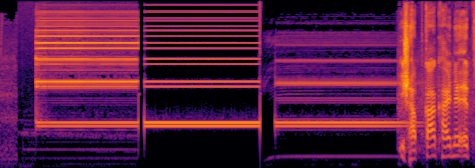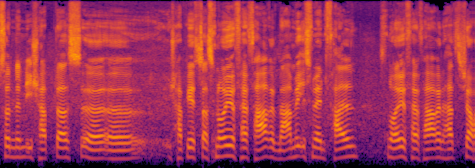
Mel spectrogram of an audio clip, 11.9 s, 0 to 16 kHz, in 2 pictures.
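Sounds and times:
mobile phone emergency test alert tone in Rhineland-Palatinate Germany: 0.5s - 5.3s
speech: 5.0s - 11.8s.

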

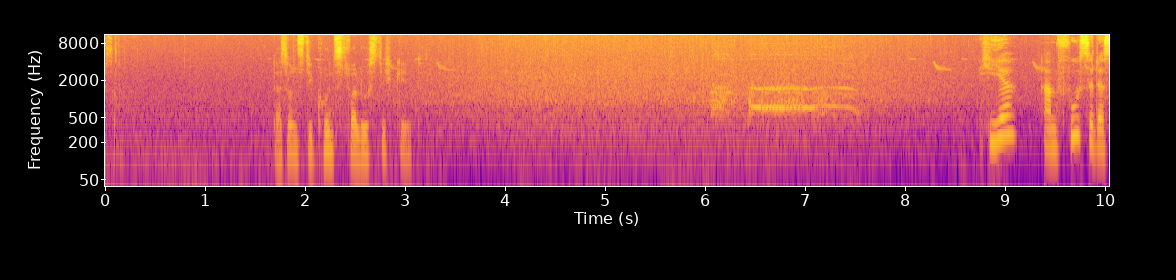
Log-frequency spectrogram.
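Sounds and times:
speech: 1.7s - 3.3s, 8.8s - 10.0s
rooster-like crow: 6.0s - 7.8s.

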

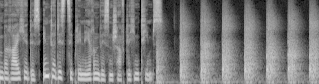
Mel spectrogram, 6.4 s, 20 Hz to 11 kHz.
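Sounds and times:
speech: 0.0s - 3.4s
heavy booming knocks from a 1971 haunting case: 3.1s - 6.3s.

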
